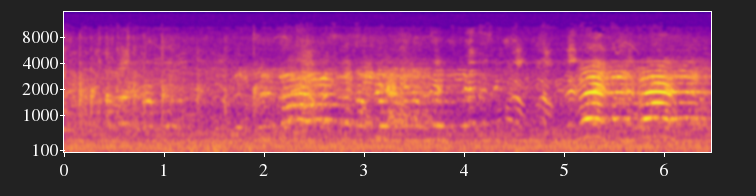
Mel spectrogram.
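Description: Faint open-air football-ground ambience with distant voices calling and shouting, louder about five seconds in.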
